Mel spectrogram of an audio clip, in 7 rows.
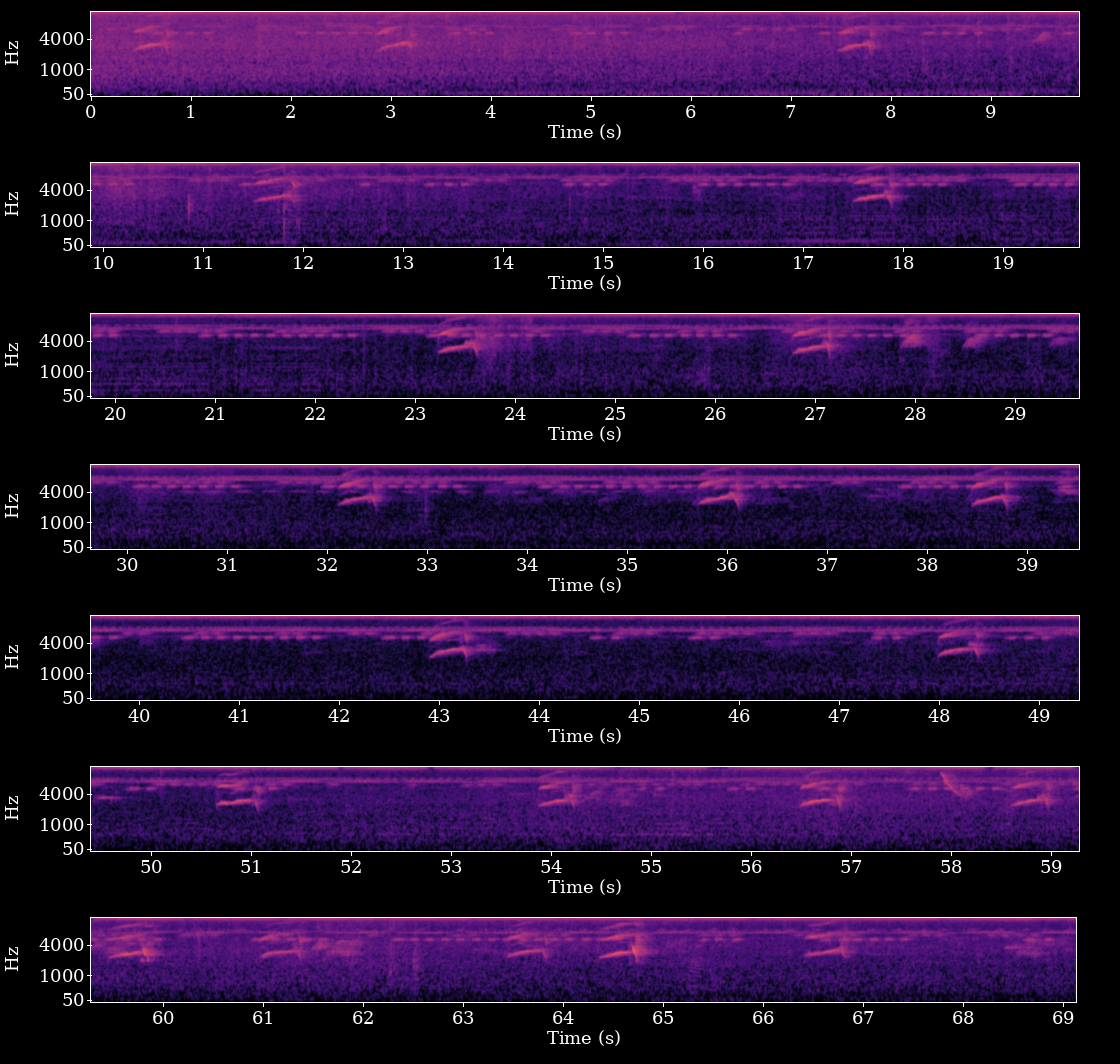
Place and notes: Birds singing, In the woods, Wind
Zoom H2n MS +XY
